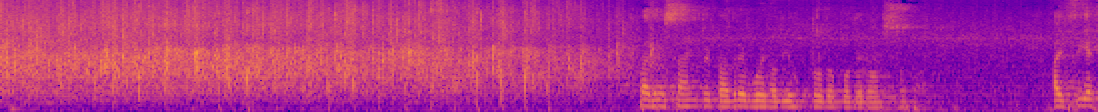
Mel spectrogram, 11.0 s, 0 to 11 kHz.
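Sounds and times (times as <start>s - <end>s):
audience applauding in welcome: 0.0s - 6.9s
speech: 6.4s - 9.3s, 10.5s - 10.9s.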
